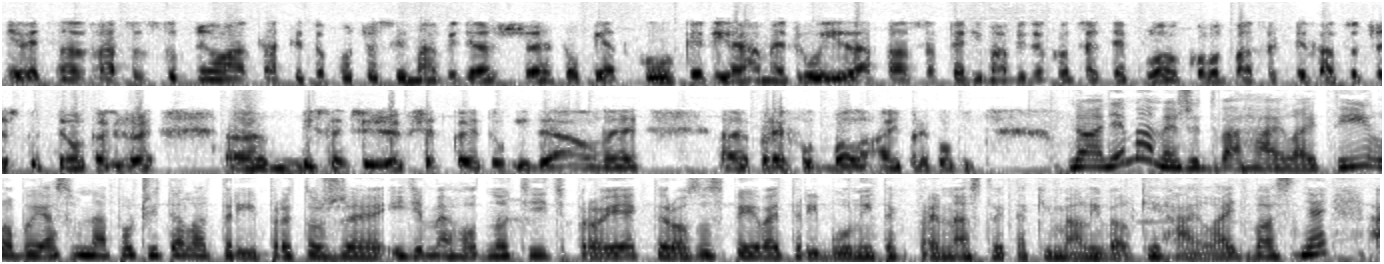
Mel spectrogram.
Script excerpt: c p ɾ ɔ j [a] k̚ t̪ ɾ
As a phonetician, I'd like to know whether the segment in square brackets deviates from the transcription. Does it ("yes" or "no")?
yes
